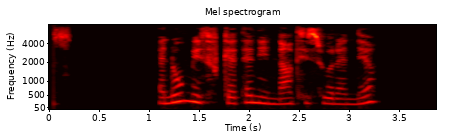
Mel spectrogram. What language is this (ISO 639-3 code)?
kab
